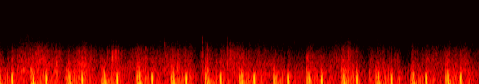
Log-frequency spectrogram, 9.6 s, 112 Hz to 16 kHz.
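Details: Steady, regular low double thumps at about 87 beats a minute in a quiet room, a man's heartbeat in a staged binaural voice drama recorded with a 3Dio Free Space Pro II mic, right channel.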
